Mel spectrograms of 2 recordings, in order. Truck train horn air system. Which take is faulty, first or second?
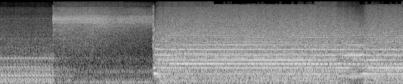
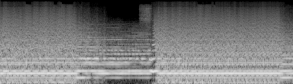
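second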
